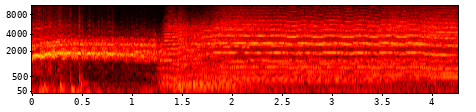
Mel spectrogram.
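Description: A stallion rearing high lets out a loud, drawn-out neigh, shrill and quavering at first, then settling into a long, rough, trembling whinny that carries on strong with no talking.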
